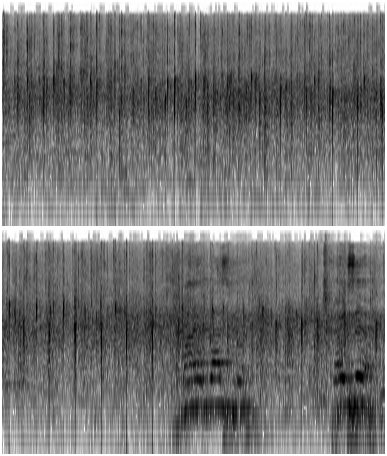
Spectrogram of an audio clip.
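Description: A standing church congregation claps steadily throughout, broad sustained applause from a crowd, with voices singing or shouting over it toward the end.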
